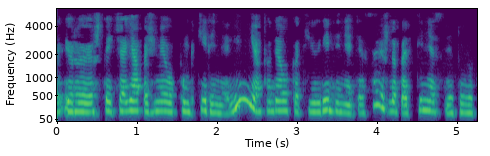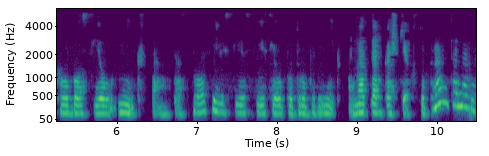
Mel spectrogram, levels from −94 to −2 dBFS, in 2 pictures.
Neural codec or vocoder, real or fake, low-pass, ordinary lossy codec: codec, 24 kHz, 3.1 kbps, DualCodec; fake; 5.4 kHz; MP3, 32 kbps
